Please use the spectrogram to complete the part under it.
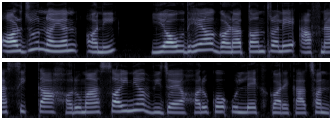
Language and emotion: Nepali, neutral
